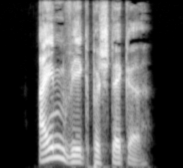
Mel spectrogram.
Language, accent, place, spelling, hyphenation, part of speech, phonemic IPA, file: German, Germany, Berlin, Einwegbestecke, Ein‧weg‧be‧ste‧cke, noun, /ˈaɪ̯nveːkbəˌʃtɛkə/, De-Einwegbestecke.ogg
- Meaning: nominative/accusative/genitive plural of Einwegbesteck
